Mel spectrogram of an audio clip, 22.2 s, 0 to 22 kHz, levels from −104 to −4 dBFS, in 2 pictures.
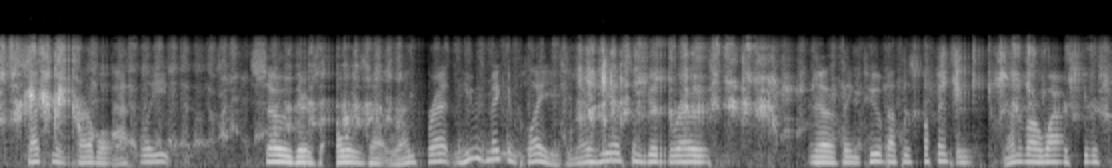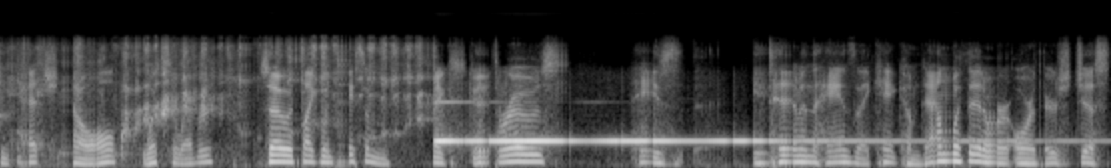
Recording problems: garbled, watery; slightly; nothing above 7.5 kHz
household noises; very loud; throughout; 2 dB above the speech
choppy; very; 11% of the speech affected

